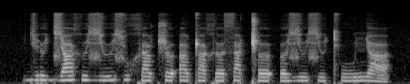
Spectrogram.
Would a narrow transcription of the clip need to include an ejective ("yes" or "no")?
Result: no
